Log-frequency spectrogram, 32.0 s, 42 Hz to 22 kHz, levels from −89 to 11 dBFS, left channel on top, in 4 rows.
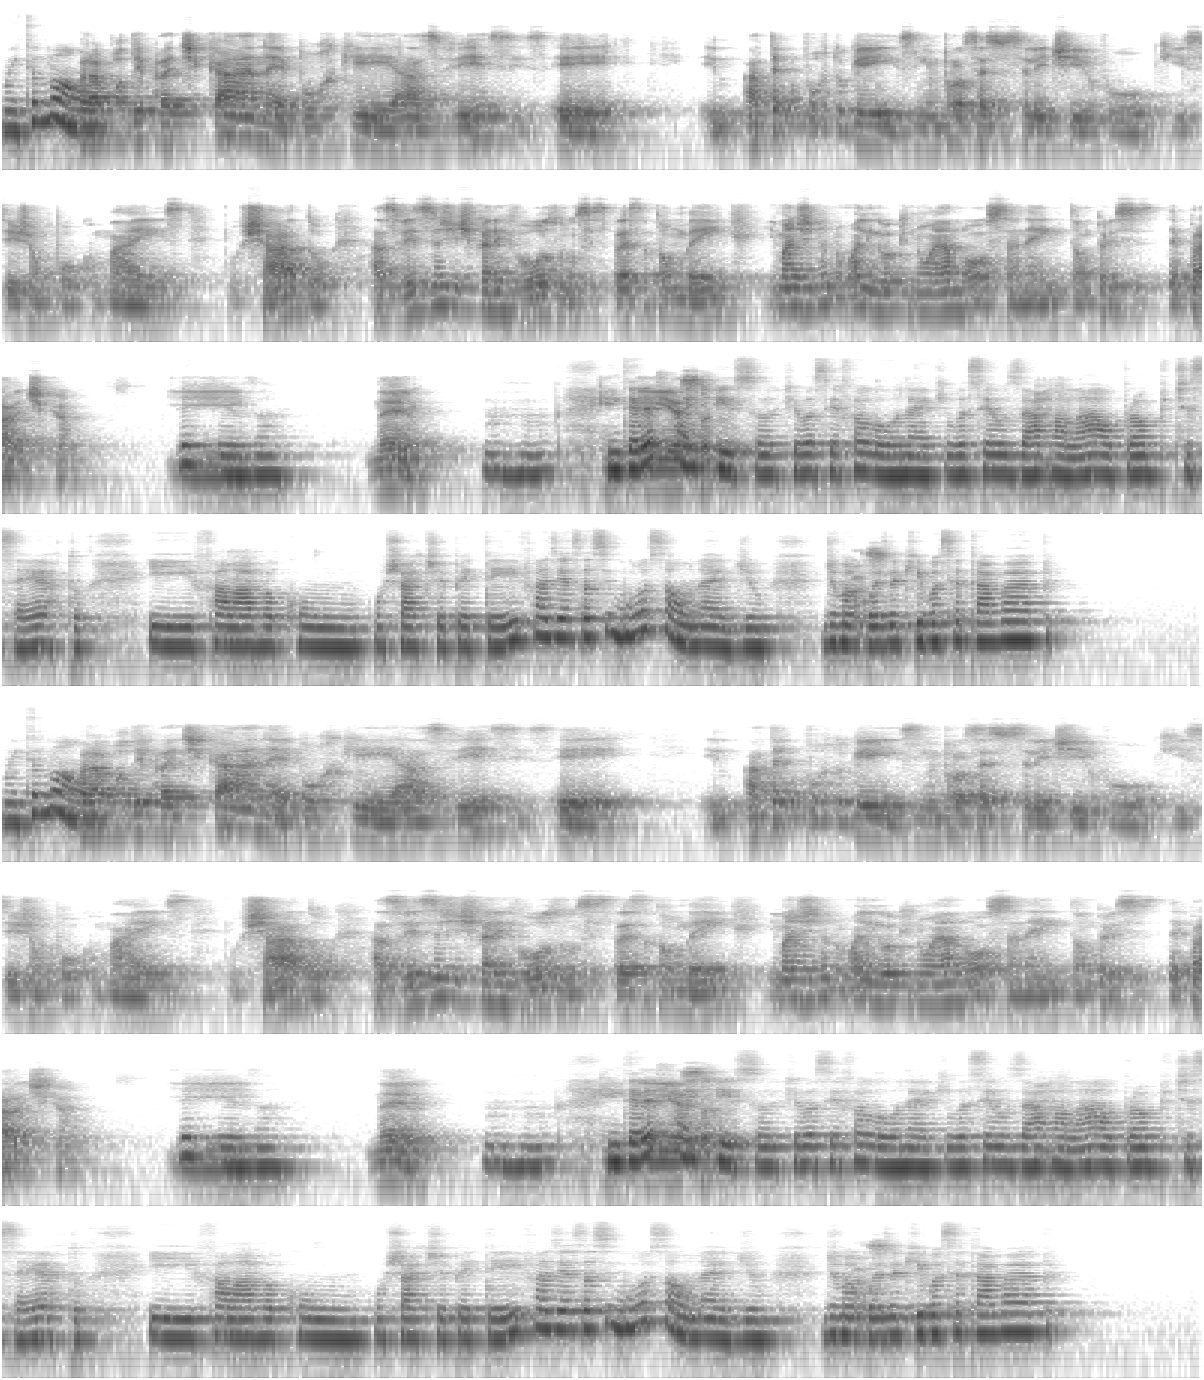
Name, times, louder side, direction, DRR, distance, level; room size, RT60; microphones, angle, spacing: voice 1, 0.0-0.6 17.2-17.9 19.2-31.0, left 2 dB, 25° left, 6 dB, 0.4 m, -26 dB
voice 2, 0.5-4.0 4.7-15.7 15.9-16.4 17.1-17.6 18.4-18.8 20.0-20.8 22.8-23.0 25.4-25.8 29.7-30.0, left 2 dB, 55° left, 5 dB, 1.2 m, -32 dB
6.3 x 6.3 x 4.2 m, 0.75 s
head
